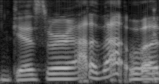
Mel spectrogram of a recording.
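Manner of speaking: cool, unbothered, casual, offhand dismissiveness. Retelling what the shop worker said: imitating someone speaking coolly. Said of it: "she said it so coolly".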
